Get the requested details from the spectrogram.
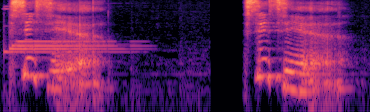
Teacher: the first 谢 is pronounced with the fourth falling tone, while the second 谢 is softer and shorter due to its neutral tone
